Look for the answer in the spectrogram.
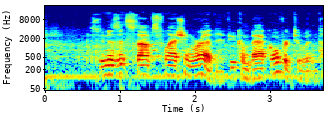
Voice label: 2nd Floor Museum Child Voice; paranormal; syracuseparanormalteam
